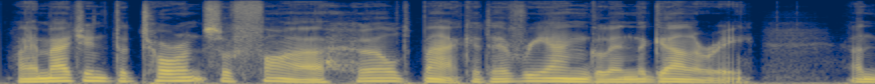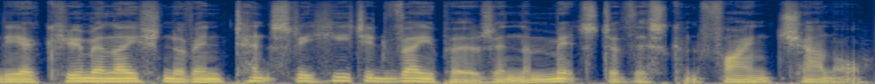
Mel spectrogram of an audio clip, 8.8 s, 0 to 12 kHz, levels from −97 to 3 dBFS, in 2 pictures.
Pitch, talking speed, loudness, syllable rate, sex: 105 Hz, 190 wpm, -18 LUFS, 6.1 syllables/s, male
